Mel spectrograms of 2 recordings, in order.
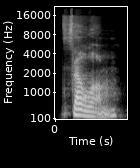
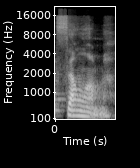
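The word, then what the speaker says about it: tzelem: of the creator so we can awaken the zellum it's spelled t-z-e-l-e-m so that we can awaken that's that selem the power within in hebrew the word selem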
